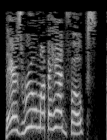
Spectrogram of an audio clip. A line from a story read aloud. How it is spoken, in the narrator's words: a conductor shouted from the forward end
